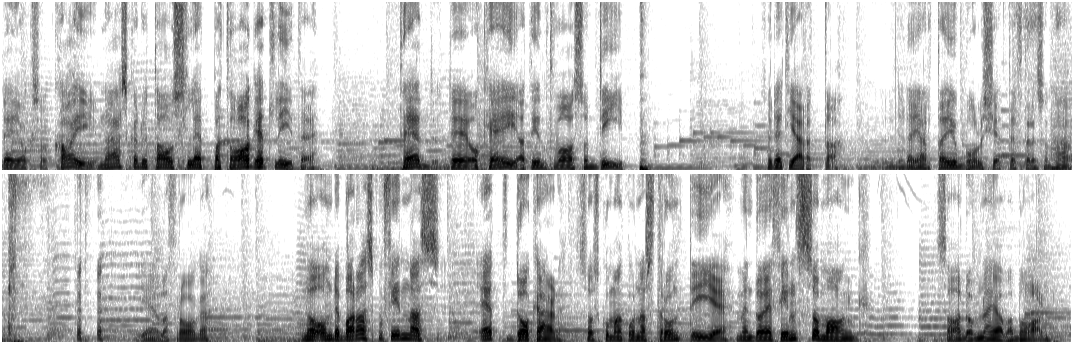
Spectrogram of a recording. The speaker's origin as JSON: {"language": "Swedish", "town": "Esse", "region": "Ostrobothnia", "country": "Finland", "tie": "born or raised there", "moved": "yes", "said": "Jag befinner mig fortfarande hemma i Esse i mitt pojkrum"}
